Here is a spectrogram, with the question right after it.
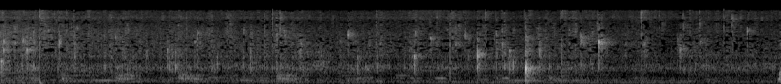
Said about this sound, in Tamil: அதையும் எண்ணெயில போட்டு லைட்டா பொரிச்சு எடுத்துக்கலாம்.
